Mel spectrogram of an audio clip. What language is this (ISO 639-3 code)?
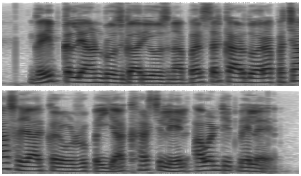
mai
